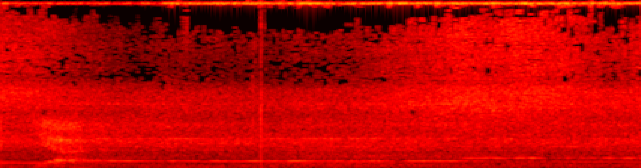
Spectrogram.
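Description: Steady room hiss with a held electronic tone from the video-art installation's old CRT televisions; about three seconds in the tone changes to a slightly higher pitch.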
